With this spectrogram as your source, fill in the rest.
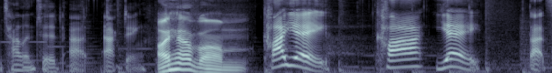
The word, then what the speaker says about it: Calle: I have Calle.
